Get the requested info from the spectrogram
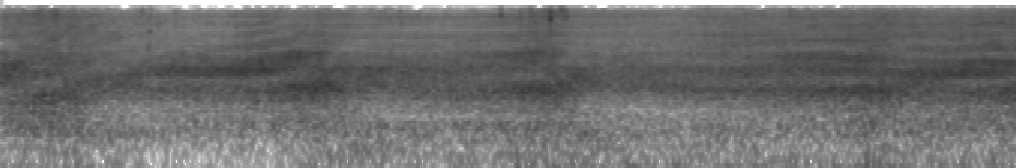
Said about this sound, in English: There's a car just went past me. I'm on the smallest footpath, and he wasn't paying attention, so his wheels were pointed directly at me. Luckily, he moved just in time.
